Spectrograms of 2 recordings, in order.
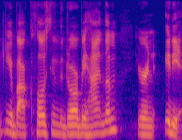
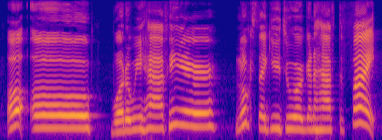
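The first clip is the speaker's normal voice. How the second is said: higher, louder, gleeful taunt; giddy villain; 5 semitones higher, 5 dB louder than usual. Retold or imitated. Gideon gleefully telling the two to fight, higher and louder. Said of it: "he's kind of a bit too giddy about it".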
